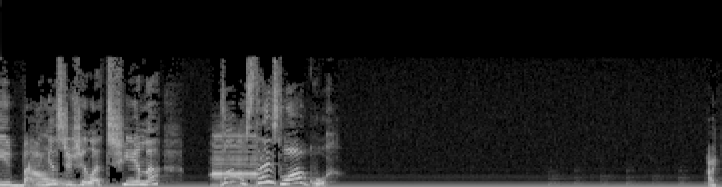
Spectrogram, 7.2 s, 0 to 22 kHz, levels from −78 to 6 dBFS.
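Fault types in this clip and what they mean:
Video or display buzz: a screen or video cable is coupling into the audio, giving a raspy buzz at the 50 Hz field rate with hash spread above it, plus a thin whine at 15.6 kHz from the line scan, all the way through and sitting only modestly below the wanted sound. The 15.6 kHz tone is what separates it from mains hum or ground-loop buzz, which share the 50 Hz base but never carry that line-rate whistle.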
